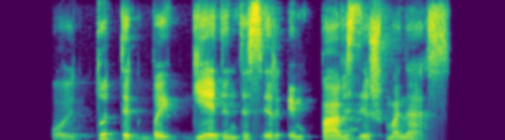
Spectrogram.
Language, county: Lithuanian, Klaipėda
